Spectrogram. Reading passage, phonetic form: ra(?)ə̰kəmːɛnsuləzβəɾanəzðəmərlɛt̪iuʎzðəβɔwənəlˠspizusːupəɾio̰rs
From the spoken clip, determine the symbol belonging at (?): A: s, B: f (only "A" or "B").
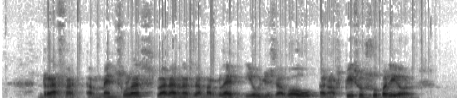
B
